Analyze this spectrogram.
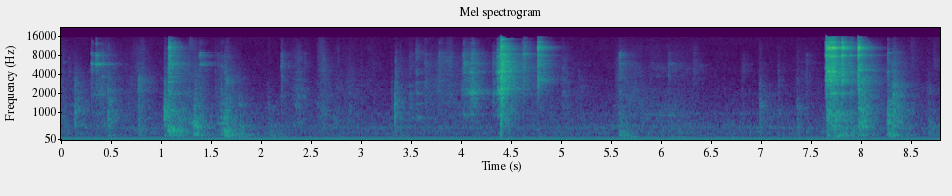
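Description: Scattered knocks and clatter of wood and tools being handled. There are a few sharp knocks, a louder cluster about halfway, and the loudest burst of clatter near the end.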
